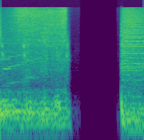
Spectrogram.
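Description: Trailer soundtrack: a dense mix of music and hissing noise that cuts off abruptly to dead silence about a second in, then comes back just before the end.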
